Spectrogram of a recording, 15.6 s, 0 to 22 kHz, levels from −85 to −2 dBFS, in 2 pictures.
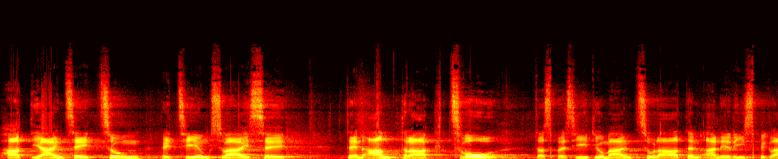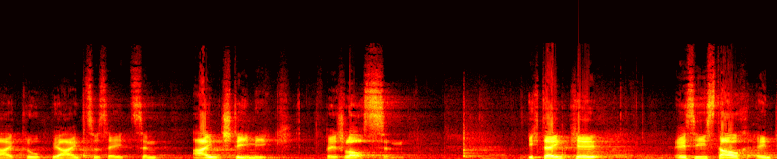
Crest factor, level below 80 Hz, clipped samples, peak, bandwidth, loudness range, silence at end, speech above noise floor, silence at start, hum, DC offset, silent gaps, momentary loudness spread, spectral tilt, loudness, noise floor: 20 dB; -62 dBFS; under 0.1%; 0 dBFS; 14 kHz; 3 LU; 0 s; 30 dB; 0 s; none; under 0.1%; none; 15 LU; -4 dB/octave; -18 LUFS; -48 dBFS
